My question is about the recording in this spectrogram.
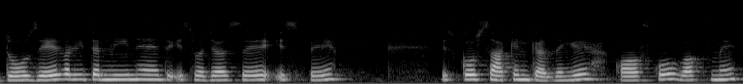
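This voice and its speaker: A woman with a Pakistani Urdu accent teaching Quran reading. She spells each letter out slowly and loudly, then explains softly and quickly. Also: mid-range voice. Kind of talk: slow syllable-by-syllable spelling drill, then explanation. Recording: tinny phone-like audio.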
